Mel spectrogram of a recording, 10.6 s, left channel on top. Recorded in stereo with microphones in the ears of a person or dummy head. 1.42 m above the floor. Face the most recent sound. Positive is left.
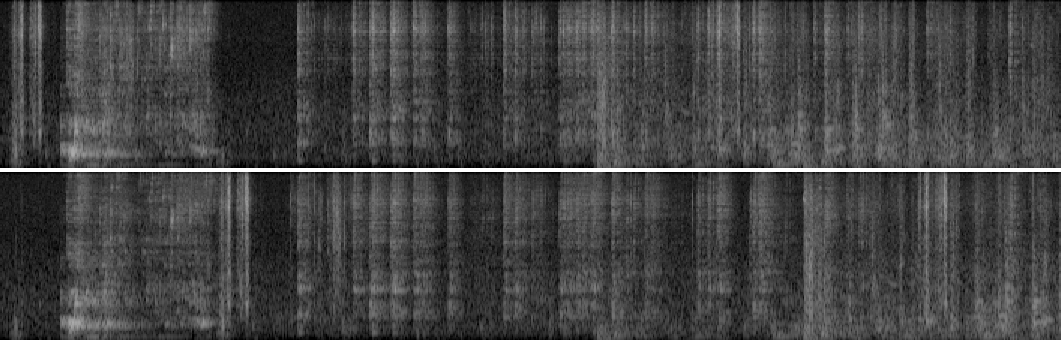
turn(degrees=30)  # may be behind; listen again after turning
